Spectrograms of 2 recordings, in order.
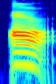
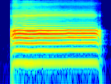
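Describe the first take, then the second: First: The pitch dips down and bends back up. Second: The pitch stays high, level and long. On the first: "꺾여줘야 돼요" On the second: "길게"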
